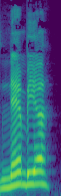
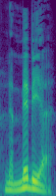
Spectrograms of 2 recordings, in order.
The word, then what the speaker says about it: Namibia: And the president mispronounced this country as Nambia. It is M-A-N-A-M-I-B-I-A. – Namibia? – Namibia. Correct. Namibia.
